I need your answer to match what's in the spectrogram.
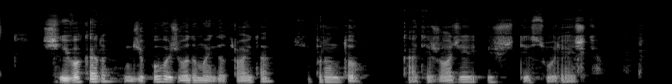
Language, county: Lithuanian, Alytus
